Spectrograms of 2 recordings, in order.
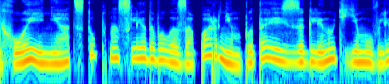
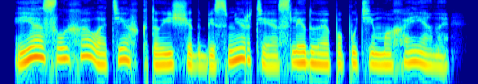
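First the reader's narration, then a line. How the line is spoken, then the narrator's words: Gruff grumble. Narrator (Russian): буркнул Афу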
